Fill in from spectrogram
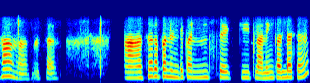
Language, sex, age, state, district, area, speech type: Hindi, female, 30-45, Madhya Pradesh, Ujjain, urban, conversation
